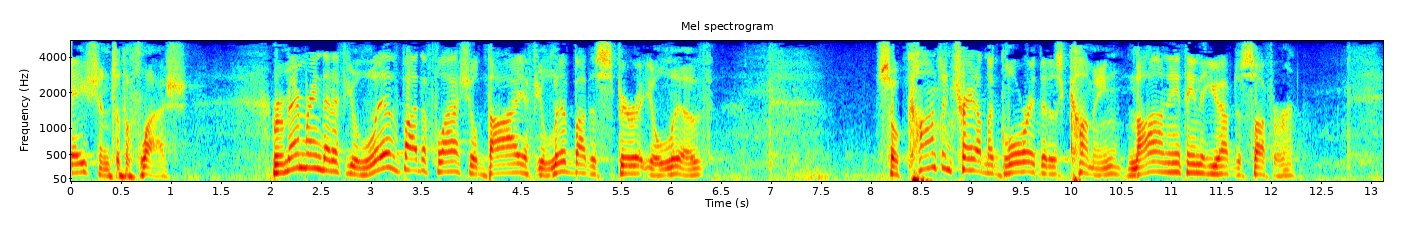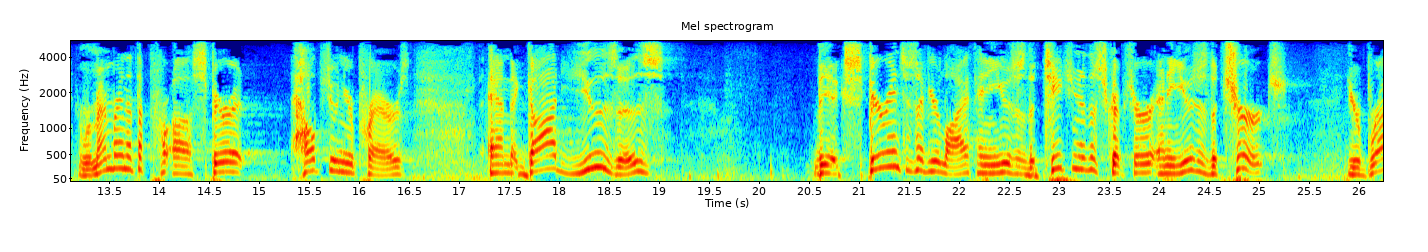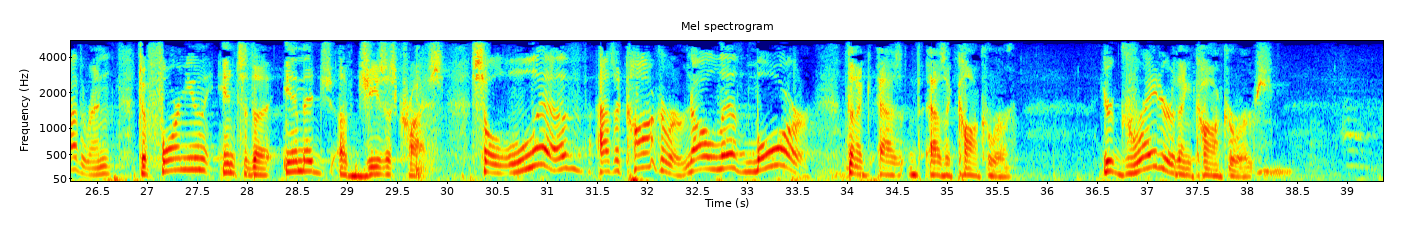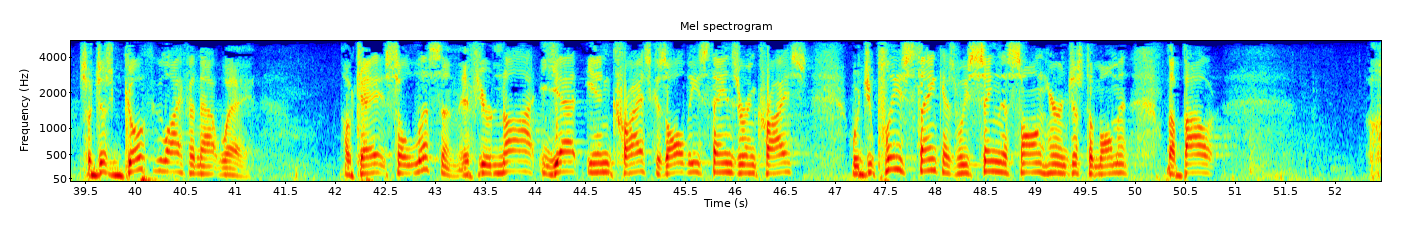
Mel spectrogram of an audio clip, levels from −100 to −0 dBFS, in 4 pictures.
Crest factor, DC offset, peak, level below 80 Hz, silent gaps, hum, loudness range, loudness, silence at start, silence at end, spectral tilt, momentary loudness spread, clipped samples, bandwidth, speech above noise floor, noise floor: 16 dB; under 0.1%; 0 dBFS; -32 dBFS; none; none; 3 LU; -17 LUFS; 0 s; 0 s; -8 dB/octave; 12 LU; under 0.1%; 5.4 kHz; 30 dB; -46 dBFS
